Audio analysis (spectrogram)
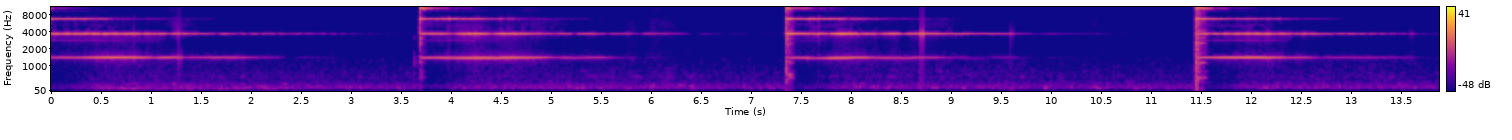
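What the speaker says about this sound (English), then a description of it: "We're going to hit the bell" A bell struck four times at a steady, spaced interval, each ring sharp and bright before slowly fading into quiet, with a faint low hum between strikes; struck during a spiritual gathering.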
